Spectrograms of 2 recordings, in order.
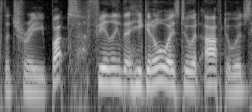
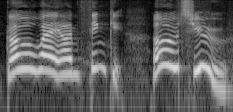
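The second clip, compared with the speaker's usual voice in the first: very high, loud hooting owl voice; irritable Owl; 7 dB louder than usual. Acted. Owl answers the door to Rabbit, high and irritable. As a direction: shoo the caller away in a high owl voice. Owl's voice in the story.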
